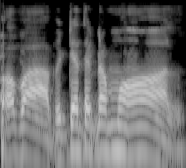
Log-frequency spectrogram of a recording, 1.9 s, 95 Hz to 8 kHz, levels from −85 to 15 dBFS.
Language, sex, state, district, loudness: Bengali, male, West Bengal, Purulia, -12 LUFS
